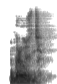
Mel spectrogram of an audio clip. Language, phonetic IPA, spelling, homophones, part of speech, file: Russian, [ɡrusʲtʲ], груздь, грусть, noun, Ru-груздь.ogg
- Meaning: Lactarius mushroom, milk-cap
